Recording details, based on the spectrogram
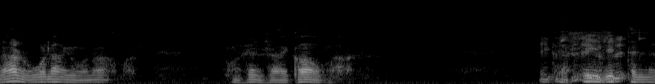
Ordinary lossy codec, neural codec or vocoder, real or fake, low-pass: AAC, 32 kbps; none; real; 7.2 kHz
